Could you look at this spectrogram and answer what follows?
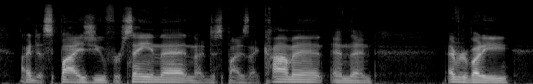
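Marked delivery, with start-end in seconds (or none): none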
